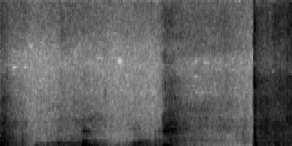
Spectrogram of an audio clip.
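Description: Quiet handling of an unpowered air pump as it is set down on a wooden tabletop, with a soft low knock a little past a second in and a sharp click near the end.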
